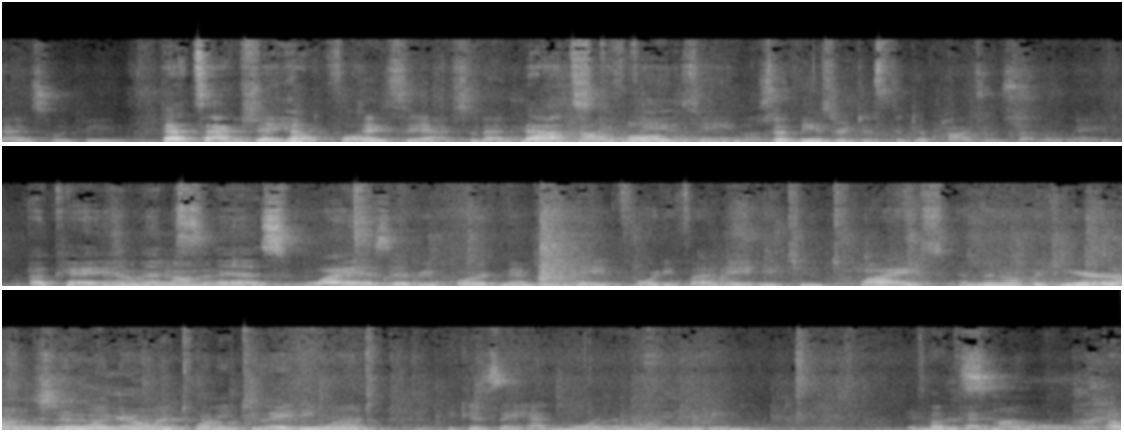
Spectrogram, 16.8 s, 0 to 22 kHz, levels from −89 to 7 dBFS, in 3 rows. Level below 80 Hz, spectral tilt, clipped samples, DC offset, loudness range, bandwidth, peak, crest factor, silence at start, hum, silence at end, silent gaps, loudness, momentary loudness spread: -50 dBFS; -4 dB/octave; under 0.1%; under 0.1%; 5 LU; 16.5 kHz; -2 dBFS; 20 dB; 0 s; none; 0 s; none; -22 LUFS; 12 LU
